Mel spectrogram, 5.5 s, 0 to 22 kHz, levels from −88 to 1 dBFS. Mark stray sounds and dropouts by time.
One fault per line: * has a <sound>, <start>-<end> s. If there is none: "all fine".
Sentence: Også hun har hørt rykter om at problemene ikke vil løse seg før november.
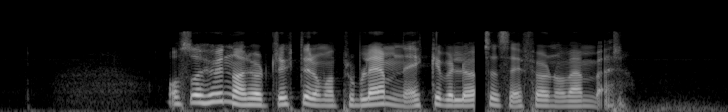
* has a dropout, 3.6-3.6 s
